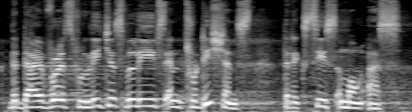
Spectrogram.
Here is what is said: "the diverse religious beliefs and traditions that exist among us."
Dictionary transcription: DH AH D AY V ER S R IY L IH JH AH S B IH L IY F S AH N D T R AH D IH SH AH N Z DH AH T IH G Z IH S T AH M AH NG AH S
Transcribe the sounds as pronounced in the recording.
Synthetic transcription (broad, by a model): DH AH D AY V ER S R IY L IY JH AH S B IH L IY F S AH N T R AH D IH SH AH N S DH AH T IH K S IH S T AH M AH NG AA S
